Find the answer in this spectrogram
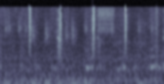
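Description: Skipping rope slapping an asphalt court in a steady rhythm, about three sharp ticks a second, as the jumper skips through crossovers.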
